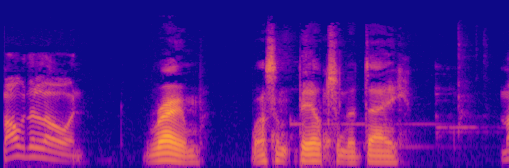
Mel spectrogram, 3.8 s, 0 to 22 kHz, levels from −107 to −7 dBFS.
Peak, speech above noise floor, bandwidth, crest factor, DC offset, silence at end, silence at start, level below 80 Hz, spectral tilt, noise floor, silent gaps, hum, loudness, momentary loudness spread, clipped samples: -14 dBFS; 37 dB; 13 kHz; 24 dB; under 0.1%; 0 s; 0.05 s; -80 dBFS; -4 dB/octave; -73 dBFS; none; none; -37 LUFS; 17 LU; under 0.1%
